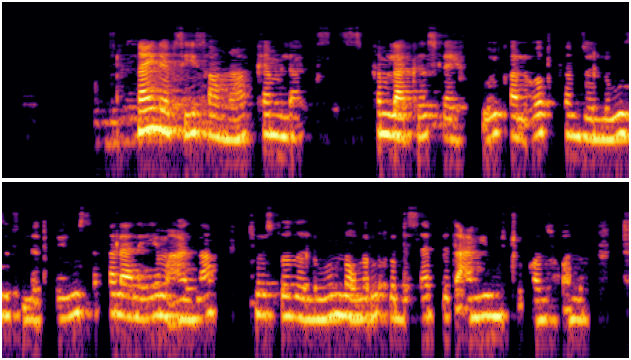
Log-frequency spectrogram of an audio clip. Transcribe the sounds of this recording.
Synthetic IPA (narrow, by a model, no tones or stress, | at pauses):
najnɐβsisawna | kʰɐmlakʰɐslajɪfɨlujkʰalʔo̞t̪kʰɐmzɐlːɐwuzɨfɨlːɐt̪ʼkʰo̞jnuzɨt̪ʰɐfɐlalɐjɛmɐʔaza | t̪ʰɨʕɨst̪ʰo̞zɐlːɐwunːɨχʼɐɾut̪ʰwɔd̪ɨsɐβbɨt̪ʼa̰ʕmimɨt͡ʃʼːukʰɐmzɨxo̰nu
